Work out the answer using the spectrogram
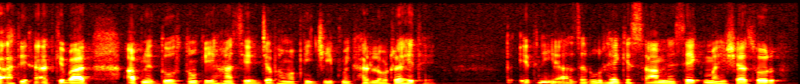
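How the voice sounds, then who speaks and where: An actor playing a genial, wry government officer laid up in bed, confiding in the listener as a radio play narrator. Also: male voice, on the low side, normal speed. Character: genial bedridden government officer recounting his neighbours' life. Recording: dull archival radio recording.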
